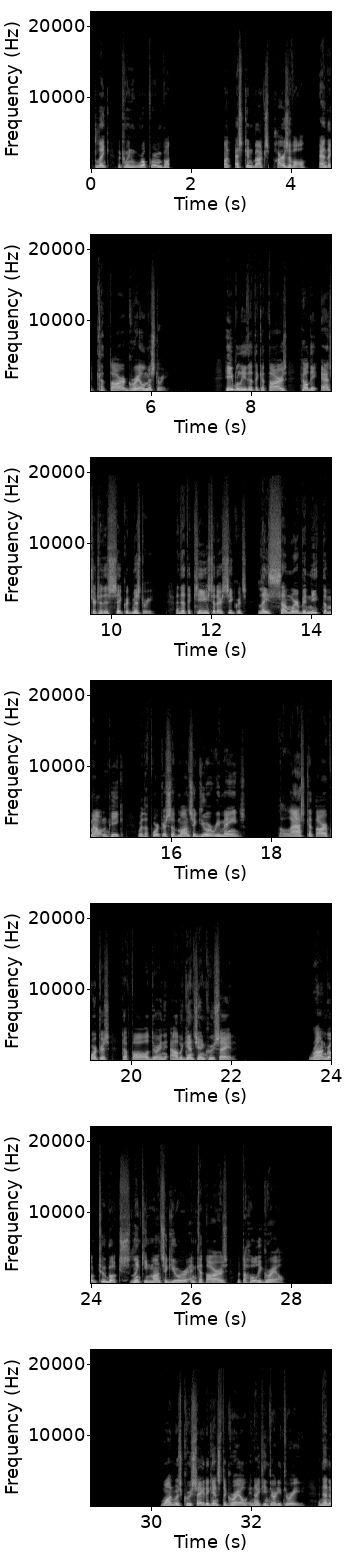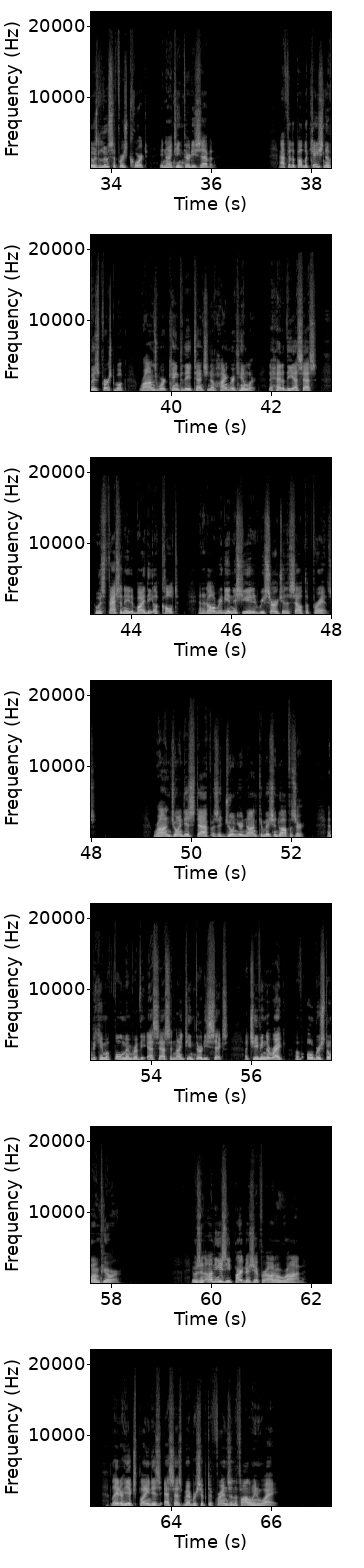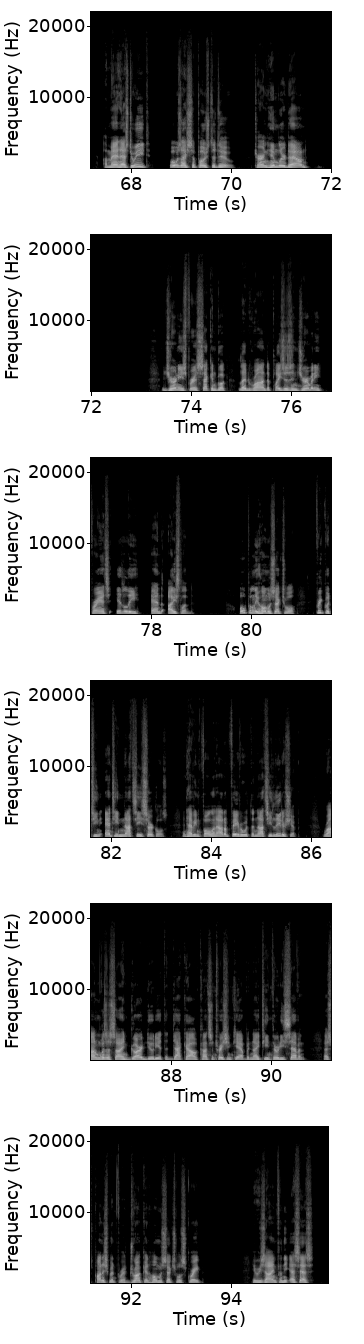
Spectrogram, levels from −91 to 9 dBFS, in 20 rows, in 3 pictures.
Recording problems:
audio cutting out; at 1.5 s for 1 s

